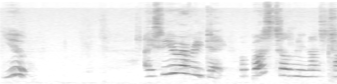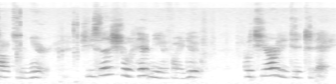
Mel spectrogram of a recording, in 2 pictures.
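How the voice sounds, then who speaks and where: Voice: high-pitched, animated, moderate pace, pauses often, a crowd in the background, poor audio. A performer playing an innocent, pleading little foster boy who longs for his mother, in a screenplay table read. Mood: timid, hopeful.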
